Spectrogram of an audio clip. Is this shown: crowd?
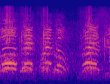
yes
